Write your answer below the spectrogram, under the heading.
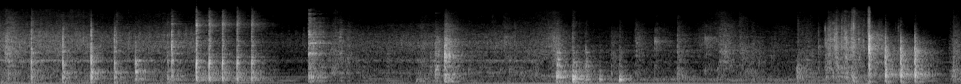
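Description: A cooking spoon stirs and scrapes in a stainless steel pot of grated tomato and onion frying in oil, with a quick run of taps against the pot over the first few seconds and a soft sizzle underneath. Scattered clinks follow as the spoon is set down on a spoon rest and a glass lid is put on the pot.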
